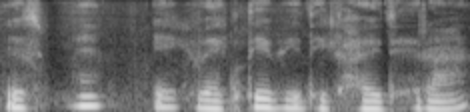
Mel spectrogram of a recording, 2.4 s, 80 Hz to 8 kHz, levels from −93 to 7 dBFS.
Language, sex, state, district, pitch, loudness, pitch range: Hindi, male, Jharkhand, Garhwa, 165 Hz, -18 LUFS, 150-180 Hz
